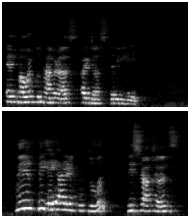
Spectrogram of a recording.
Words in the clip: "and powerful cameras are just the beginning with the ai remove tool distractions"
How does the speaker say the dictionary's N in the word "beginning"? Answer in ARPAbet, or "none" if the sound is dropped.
none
